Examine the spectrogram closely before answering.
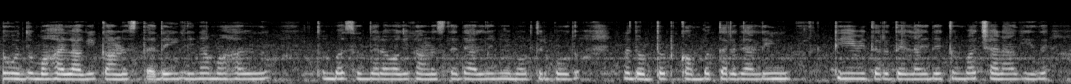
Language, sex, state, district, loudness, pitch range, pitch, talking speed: Kannada, male, Karnataka, Mysore, -16 LUFS, 245-260 Hz, 250 Hz, 130 wpm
